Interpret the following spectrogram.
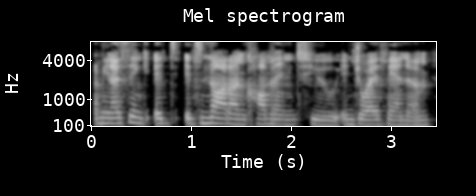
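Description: Low-pitched woman chatting, rambling and amused. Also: steady tone, normal speed. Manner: rambling, self-deprecating, often amused. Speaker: podcast co-host. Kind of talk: casual fan podcast chat.

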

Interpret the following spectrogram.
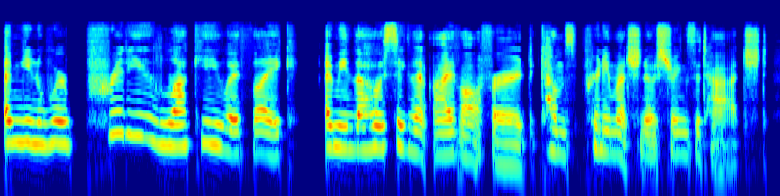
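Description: A woman's voice: medium pitch, expressive, unhurried, hardly any pauses, no room sound, clean studio sound. A woman co-hosting a podcast in casual discussion, talking tentatively and carefully qualifying what she says. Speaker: podcast co-host.

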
